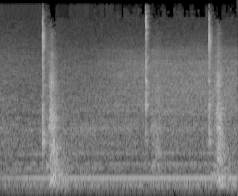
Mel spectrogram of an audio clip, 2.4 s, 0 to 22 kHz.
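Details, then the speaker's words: American 2380 20-ton military crane with liquid in the cylinders, batteries charged: strained starter hum at one low pitch with a few heavy clunks as the engine slowly creeps over, fluid draining out; hydrolocked engine. "I don't want to overheat that starter yep we got fluid coming out so I'm just going to let that fluid drain out those batteries really help getting a lot more power that starter was was slowly turning the engine"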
